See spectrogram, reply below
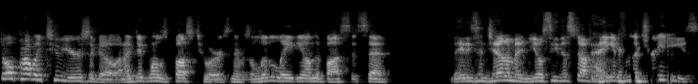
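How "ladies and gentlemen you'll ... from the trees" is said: put-on raspy voice. Retelling a little lady's announcement on a bus tour, in a raspy smoker's voice. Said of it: "she had this really like smoker's voice".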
